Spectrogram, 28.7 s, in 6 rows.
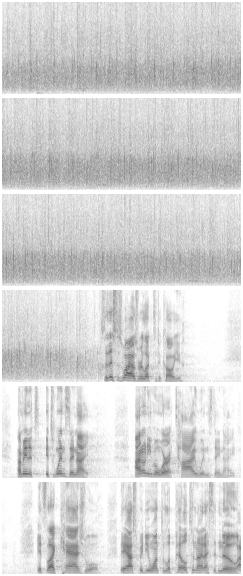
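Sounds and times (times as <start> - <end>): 
audience clapping: 0.0 - 16.9
speech: 16.4 - 18.1, 19.4 - 20.9, 21.8 - 23.9, 24.6 - 28.6.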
